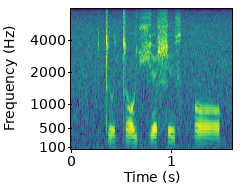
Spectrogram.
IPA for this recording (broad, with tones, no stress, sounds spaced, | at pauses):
t ʊ˨ t ɔ˨ ç ɛ˨ ɬ e˨ x k ɔ˨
